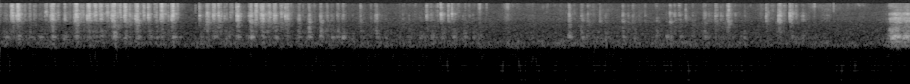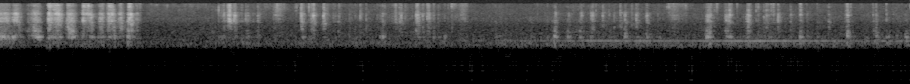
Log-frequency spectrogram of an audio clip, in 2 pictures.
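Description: A wooden stylus scratches short strokes into the black coating of a flat, wax-coated scratch-art card, working on a squirrel's body. Dry, bright, rasping scratches come in quick bursts with no low end. A louder, denser stretch of scraping lands around the middle before the strokes return to a lighter patter.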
